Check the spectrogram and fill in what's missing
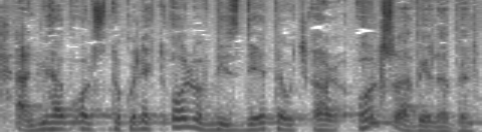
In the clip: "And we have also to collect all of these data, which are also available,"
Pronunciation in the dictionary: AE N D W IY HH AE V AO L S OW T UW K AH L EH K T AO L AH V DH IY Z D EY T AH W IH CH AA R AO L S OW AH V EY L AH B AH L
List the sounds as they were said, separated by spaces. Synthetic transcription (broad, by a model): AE N D W IY HH AE V AO L S OW T UW K AH L EH K T AO L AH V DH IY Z D EY T AH W IH CH AA R AO L S OW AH V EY L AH B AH L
